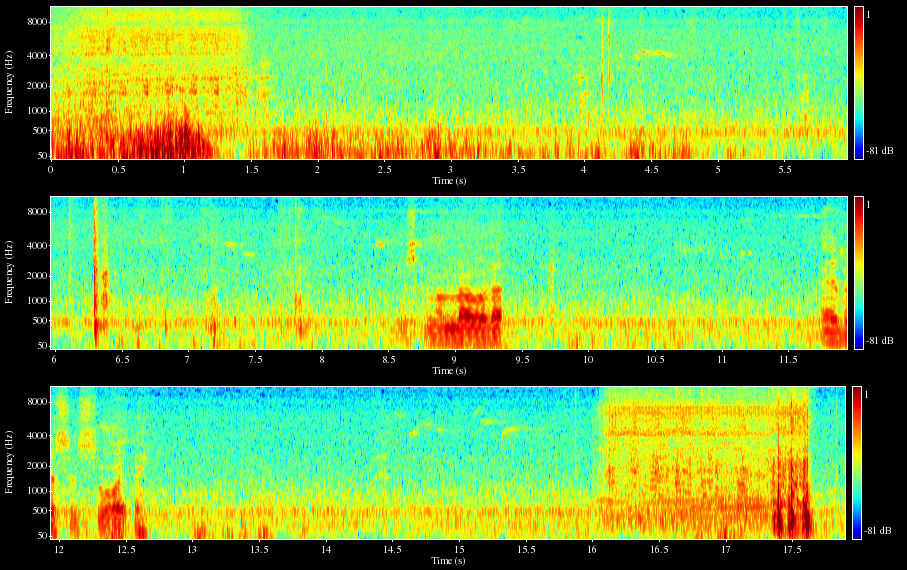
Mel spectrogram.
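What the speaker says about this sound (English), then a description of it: "there are so many bees out looking" Honey bees buzz around an open hive at an apiary, a steady low drone running under the whole scene with brief louder bursts, while a person talks quietly over it.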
